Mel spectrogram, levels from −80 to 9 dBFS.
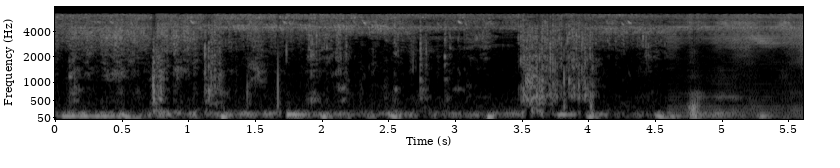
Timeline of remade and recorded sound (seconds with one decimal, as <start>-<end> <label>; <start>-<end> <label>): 0.0-4.6 recorded; 4.6-5.6 remade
